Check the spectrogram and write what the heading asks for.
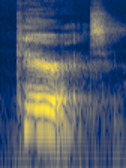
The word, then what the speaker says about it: carrot: Carrot, carrot. Upside down E again. It's not carrots, it's carrots.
